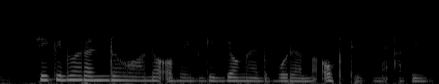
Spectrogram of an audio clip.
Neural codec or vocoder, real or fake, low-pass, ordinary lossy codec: codec, 16 kHz, about 1 kbps, DyCAST, with the encoder's durations; fake; 3.6 kHz; none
